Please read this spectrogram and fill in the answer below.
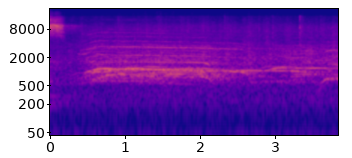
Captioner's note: crowd cheering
